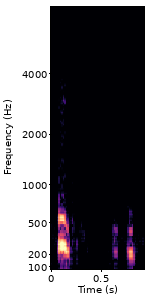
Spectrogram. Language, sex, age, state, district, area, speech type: Urdu, female, 18-30, Bihar, Saharsa, rural, conversation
